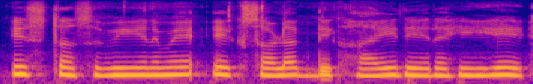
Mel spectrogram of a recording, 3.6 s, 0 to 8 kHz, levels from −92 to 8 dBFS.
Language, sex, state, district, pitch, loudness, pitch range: Hindi, female, Madhya Pradesh, Bhopal, 220 Hz, -13 LUFS, 215-230 Hz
